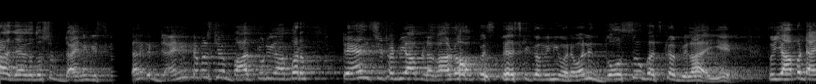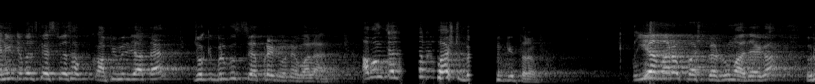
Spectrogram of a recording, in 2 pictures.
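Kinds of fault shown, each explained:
Long network dropout: A stretch of sound likely never reached the receiver, which carried the last sound on as a fading buzz before leaving a quiet gap. This happens at 1.12 to 1.35 s and 12.16 to 12.38 s, each about 0.2 s long, and at 12.85 to 13.16 s, about 0.3 s. What follows resumes without the missing part. The audible trailing-off into near-silence sets it apart from the brief smears of concealed loss.
Short concealed packet loss: Around 40 ms of audio went missing, and the receiver patched the hole by extending the preceding sound for about 30 ms before blending back into the real signal. It happens twice, at 12.39 to 12.45 s and 12.50 to 12.56 s, just after the second dropout. Each is heard as a quick wobble or smear, with no fade to silence. That lack of a silent gap is what separates it from a long network dropout.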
